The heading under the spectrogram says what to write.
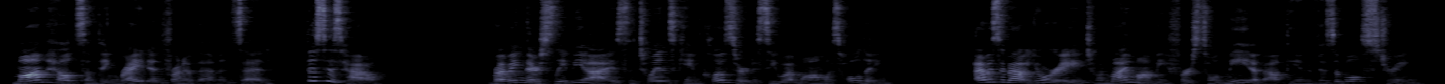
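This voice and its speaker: A woman at a moderate pace, with big swings in loudness and audible room echo. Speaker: preschool teacher reading a story. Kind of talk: bedtime story reading, read aloud to children. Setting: video recording for preschool children. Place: classroom. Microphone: camera far.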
